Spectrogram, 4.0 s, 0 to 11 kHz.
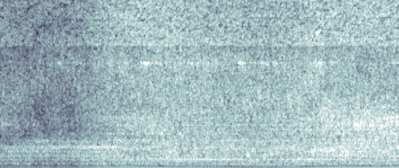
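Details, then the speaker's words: Toyota MR2, 40 years old: steady, even hum sitting a bit high and easing slightly; fast idle expected to settle down in a minute. "She'll settle down in a minute. Here she goes. Because at the moment she's running a little bit, well, she's idling a bit high."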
